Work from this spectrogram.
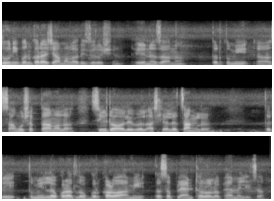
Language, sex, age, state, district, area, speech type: Marathi, male, 45-60, Maharashtra, Osmanabad, rural, spontaneous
